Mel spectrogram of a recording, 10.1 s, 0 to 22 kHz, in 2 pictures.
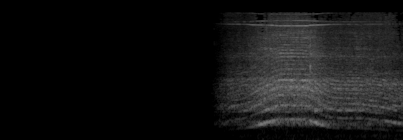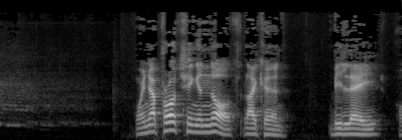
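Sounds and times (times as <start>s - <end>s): electric motor whining: 2.7s - 6.5s.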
